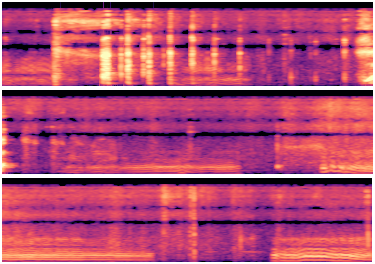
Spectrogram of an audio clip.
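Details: Domestic cat, angry while eating, giving drawn-out, wavering low growls and moaning yowls in several long stretches, mixed with brief clicks and eating noises.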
